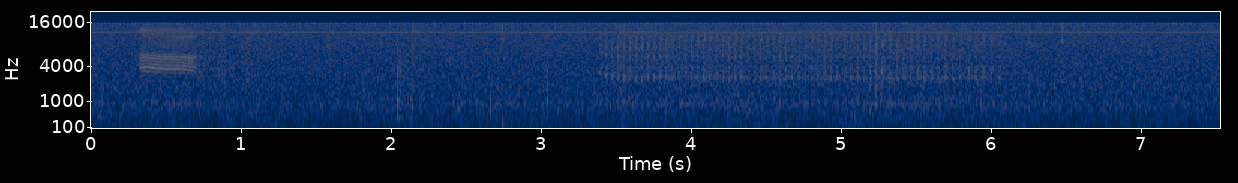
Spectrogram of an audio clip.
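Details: An American (pine) marten in Wyoming's Cloud Peak Wilderness backcountry on September 15, 2013 gives a brief high squeal, then a longer raspy, buzzing chatter.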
